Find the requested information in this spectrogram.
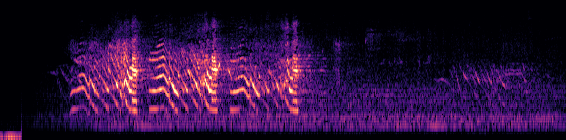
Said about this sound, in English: This cuckoo shrike is also well known for its complex, melodious trilling call.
